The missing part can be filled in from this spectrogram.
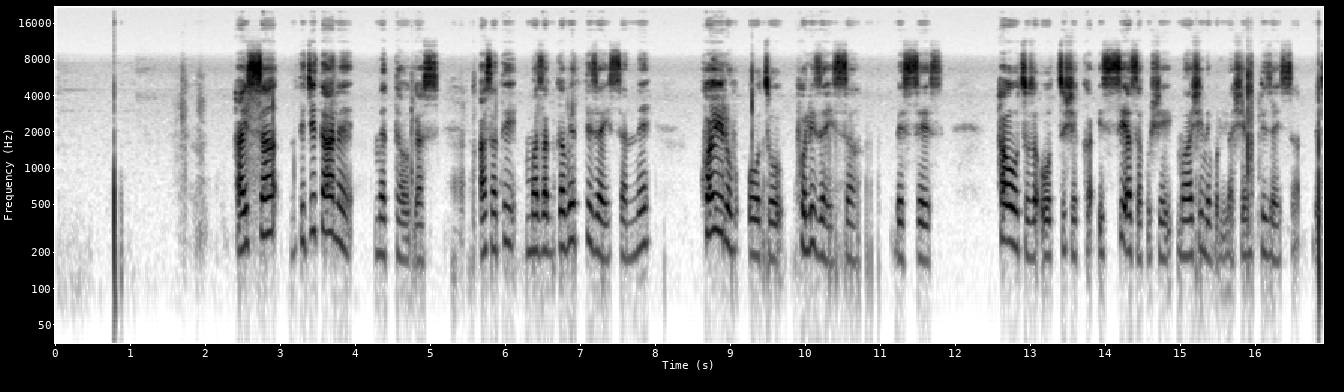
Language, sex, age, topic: Gamo, female, 25-35, government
